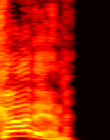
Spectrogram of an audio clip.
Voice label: Crew Gun Kill Fighter, Male; Dialog; Warframe; Railjack Crew; Perrin Sequence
